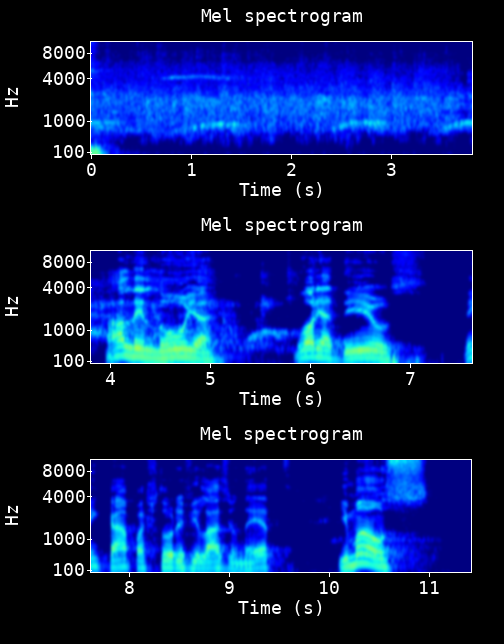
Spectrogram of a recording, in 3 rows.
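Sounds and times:
applause: 0.0s - 5.9s
speech: 4.0s - 5.2s, 5.8s - 9.5s, 10.1s - 11.0s.

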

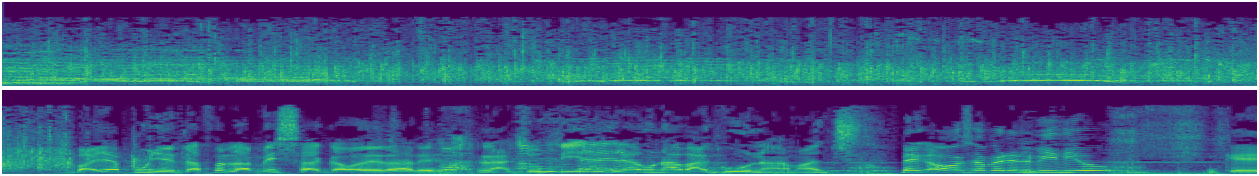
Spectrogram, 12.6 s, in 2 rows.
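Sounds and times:
audience applause: 0.0s - 6.9s
speech: 6.7s - 12.5s
laughter: 8.2s - 9.8s
musical tones: 8.9s - 12.5s.

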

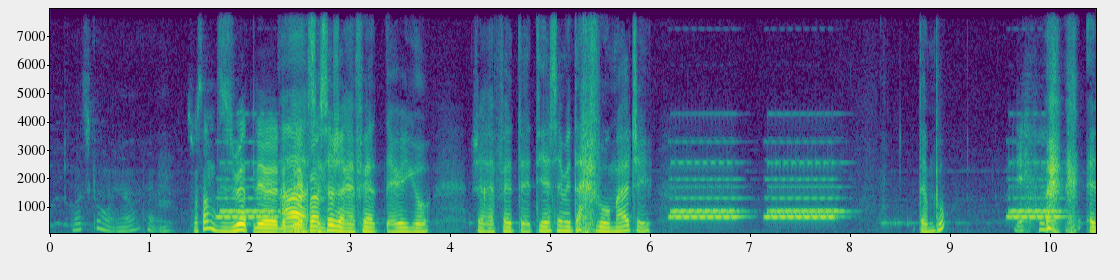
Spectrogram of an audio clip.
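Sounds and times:
speech: 0.2s - 6.2s, 8.7s - 9.0s, 9.7s - 10.4s
telephone ringing with buzzy electronic tone: 1.7s - 2.7s, 6.2s - 8.1s, 9.6s - 10.3s
laughter: 9.6s - 10.4s.

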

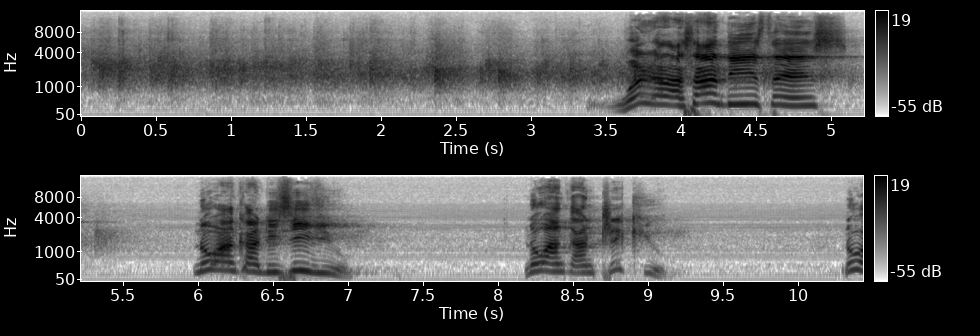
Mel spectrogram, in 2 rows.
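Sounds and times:
audience clapping hands: 0.0s - 4.0s, 5.1s - 5.6s
speech: 3.6s - 5.1s, 6.0s - 7.1s, 8.2s - 9.2s.

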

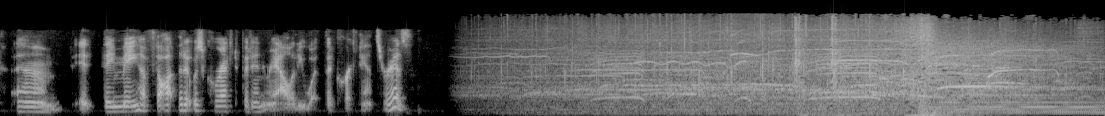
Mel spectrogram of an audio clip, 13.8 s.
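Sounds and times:
speech: 0.2s - 5.3s
crowd cheering and applauding: 5.7s - 13.8s
high whoops and whistles: 5.8s - 13.6s.

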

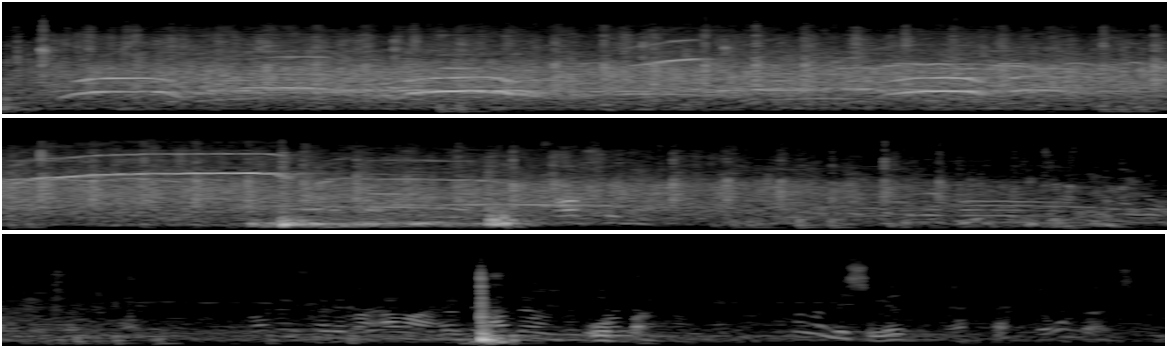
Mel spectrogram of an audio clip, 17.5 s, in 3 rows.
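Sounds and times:
sustained applause from a large audience welcoming a speaker: 0.0s - 12.0s
whoops and whistles: 3.0s - 3.8s, 4.4s - 8.6s.

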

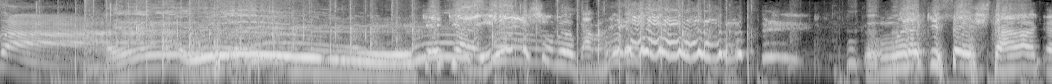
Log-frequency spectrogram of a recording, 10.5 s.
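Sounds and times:
laughter: 0.0s - 9.8s
audience applause for a guest: 0.2s - 7.6s
speech: 4.8s - 6.8s, 8.7s - 10.5s.

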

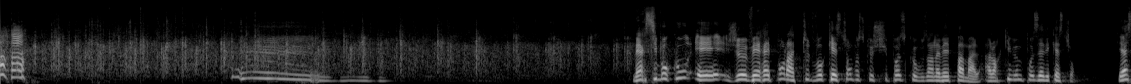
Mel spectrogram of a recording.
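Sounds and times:
audience applause: 0.0s - 6.9s
speech: 6.3s - 11.3s.

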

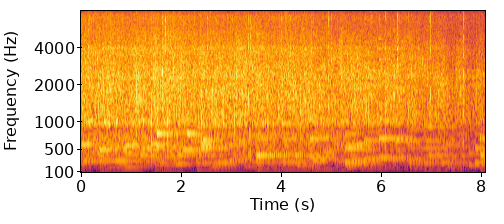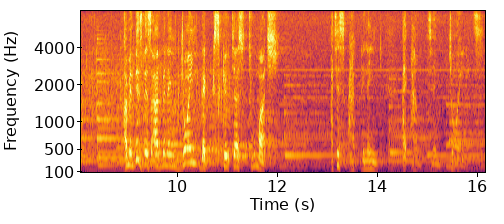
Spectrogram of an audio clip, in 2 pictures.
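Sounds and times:
audience clapping: 0.0s - 11.3s
speech: 9.0s - 12.1s, 13.2s - 14.1s.

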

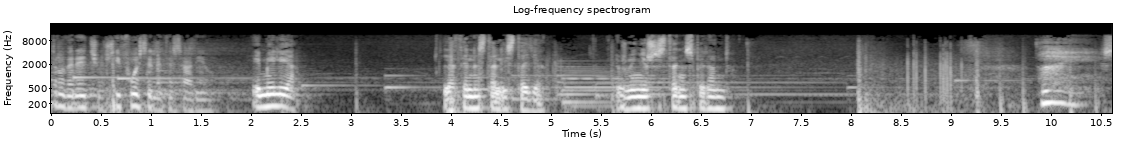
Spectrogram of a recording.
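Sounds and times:
speech: 0.0s - 2.6s, 3.9s - 7.0s, 9.9s - 10.5s
fireworks in the street: 8.0s - 10.5s.

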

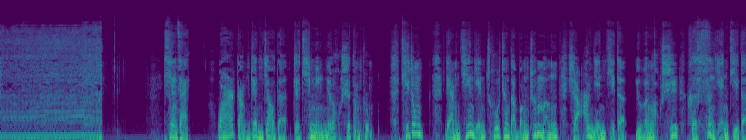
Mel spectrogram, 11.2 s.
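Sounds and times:
electric saw cutting wood: 0.0s - 1.6s
speech: 2.5s - 11.1s.

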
